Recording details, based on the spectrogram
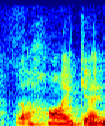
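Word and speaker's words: Hy-Gain: High gain is spelt H-Y-G-A-I-N and not H-I-G-H.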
